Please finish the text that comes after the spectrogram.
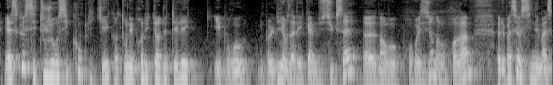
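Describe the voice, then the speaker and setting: A man's voice: medium pitch, lively intonation, fast, darkish tone. A man hosting a conversational radio interview, attentive as he puts questions to his guest. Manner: attentive, frequent short backchannels.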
